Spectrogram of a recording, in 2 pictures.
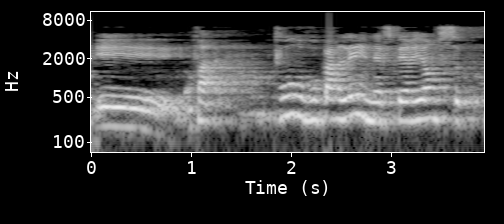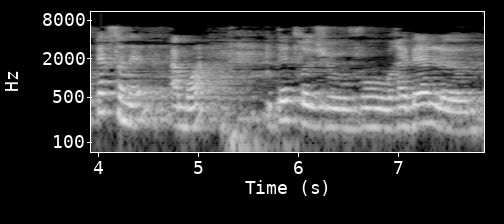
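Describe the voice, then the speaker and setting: A woman's voice: mid-range voice, takes it slowly. Woman diplomat, echoey. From Korea. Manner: hesitant, many fillers and restarts. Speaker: Korean diplomat. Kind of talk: TV interview answers. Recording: echoey, dull lo-fi TV broadcast.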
